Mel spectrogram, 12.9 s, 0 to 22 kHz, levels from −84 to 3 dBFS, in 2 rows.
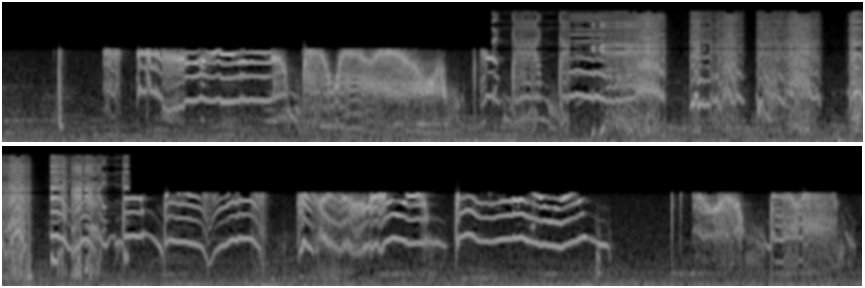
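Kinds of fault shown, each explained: Imaging from sample-and-hold upsampling: from 3.68 to 7.41 s, each sample is repeated without smoothing, which fits a rate jump from about 11 kHz to 44.1 kHz. Mirrored copies about 5 dB below the sound appear from 5.5 kHz up as a metallic fizz. A spectrogram shows reflected bands around 11 kHz, and the waveform shows staircase steps.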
